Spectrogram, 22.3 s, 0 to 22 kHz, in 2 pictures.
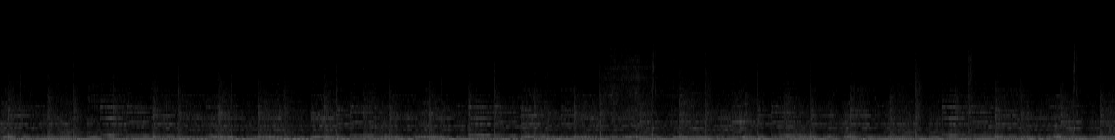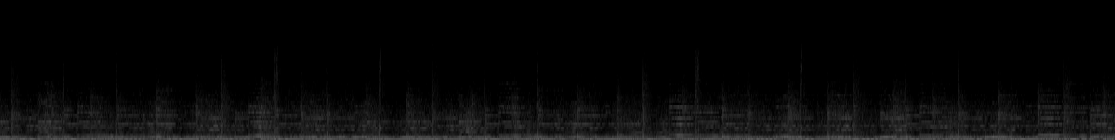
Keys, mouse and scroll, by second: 0.3 g, 3.0 i, 4.5 g, 11.3 click, 13.9 g, 17.9 i, 21.8 i.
